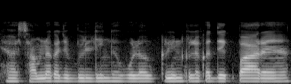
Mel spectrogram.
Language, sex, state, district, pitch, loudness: Hindi, male, Haryana, Jhajjar, 145 Hz, -18 LUFS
